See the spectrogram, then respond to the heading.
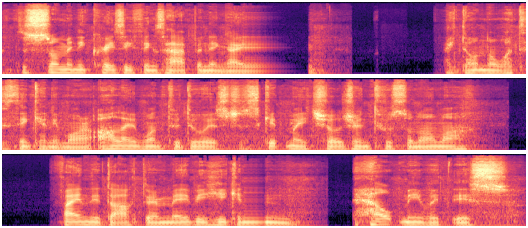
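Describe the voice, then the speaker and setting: A man's voice: on the low side, fairly even intonation, unhurried, long pauses. A man playing his tabletop character, talking hesitantly with stammering restarts. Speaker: player. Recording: faint background noise on the mic.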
